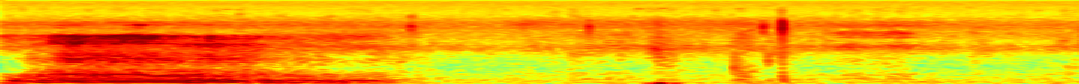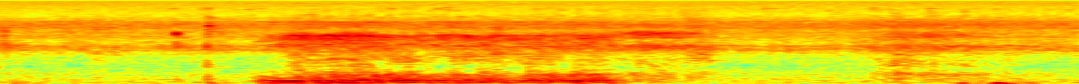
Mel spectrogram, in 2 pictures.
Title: FUNNY DOG. Cute Dog with the Funniest Snoring Sounds .СЛАДКОЕ ХРАПЕНИЕ .dog #cruiseline #myanimals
